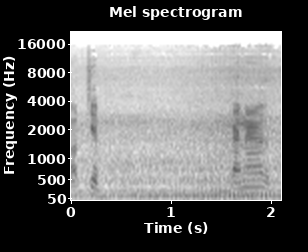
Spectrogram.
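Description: Short stretches of a man talking at the start and near the end. Underneath and between them runs the low, steady rumble of a vehicle engine.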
